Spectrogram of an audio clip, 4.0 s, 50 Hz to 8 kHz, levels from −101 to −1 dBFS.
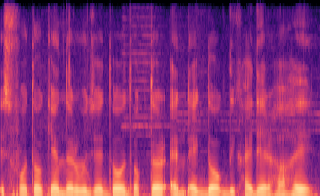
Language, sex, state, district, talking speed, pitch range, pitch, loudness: Hindi, male, Arunachal Pradesh, Papum Pare, 195 wpm, 80-90 Hz, 85 Hz, -16 LUFS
